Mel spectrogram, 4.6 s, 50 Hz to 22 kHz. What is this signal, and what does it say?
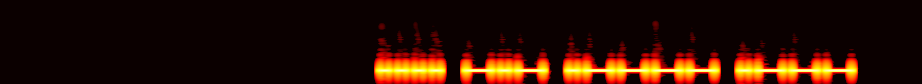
Morse code, heard as a keyed tone, about 28 wpm, 700 Hz. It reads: HK1J
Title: DXCC-100 Call Signs - 4 Characters - Repeated 2x - 28wpm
